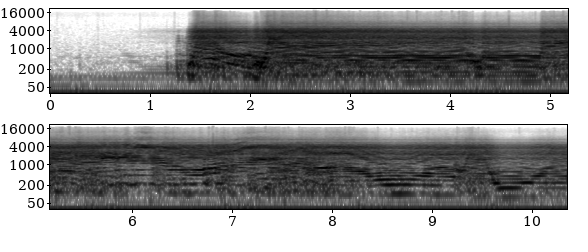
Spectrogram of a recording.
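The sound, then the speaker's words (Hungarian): A distorted electric guitar plays continuously after a brief silence, its gritty, sustained tone swept by a whooshing flanger effect that swirls through the notes. No voices are present. “Ebben a hangzásban az elektromos gitár hangját torzító flanger és harpi módosítja.”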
